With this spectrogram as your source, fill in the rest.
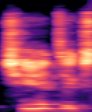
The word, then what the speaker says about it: Chantix: giving out adderall hmm chantix is Champ X that chantix is the correct way to say so dr.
